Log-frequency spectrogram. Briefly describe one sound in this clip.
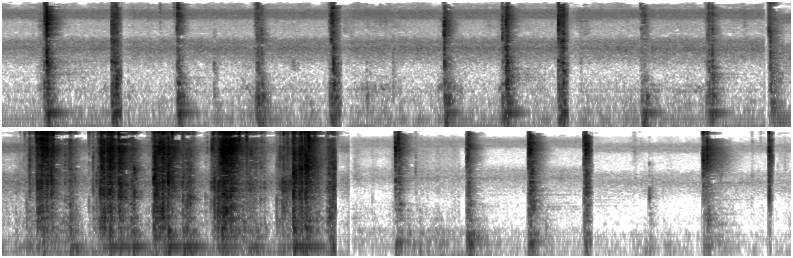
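Fingers poke into thick slime with sharp, wet pops.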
